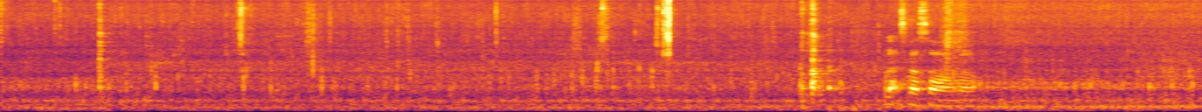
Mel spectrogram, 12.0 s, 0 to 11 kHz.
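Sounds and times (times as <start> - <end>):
broth bubbling in a pot: 0.0 - 12.0.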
